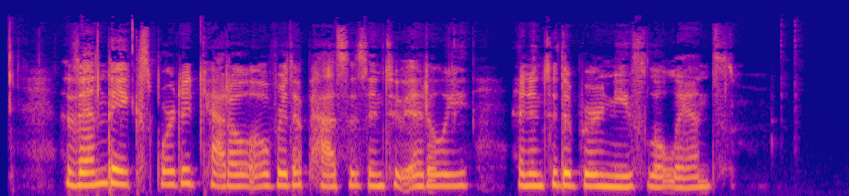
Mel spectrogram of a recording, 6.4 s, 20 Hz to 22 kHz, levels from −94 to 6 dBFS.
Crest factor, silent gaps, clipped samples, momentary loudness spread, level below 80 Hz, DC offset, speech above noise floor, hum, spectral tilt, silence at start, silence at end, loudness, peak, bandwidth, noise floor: 18 dB; none; under 0.1%; 12 LU; -64 dBFS; under 0.1%; 41 dB; none; -3.5 dB/octave; 0.05 s; 0.9 s; -18 LUFS; 0 dBFS; 14.5 kHz; -59 dBFS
